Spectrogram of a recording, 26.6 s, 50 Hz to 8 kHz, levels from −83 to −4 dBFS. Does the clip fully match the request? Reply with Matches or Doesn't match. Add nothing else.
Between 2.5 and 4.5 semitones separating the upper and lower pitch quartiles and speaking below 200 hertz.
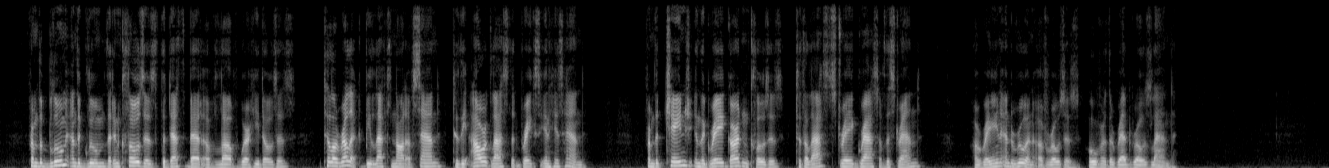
Matches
